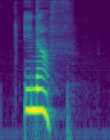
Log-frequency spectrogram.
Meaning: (determiner) Sufficient; all that is required, needed, or appropriate.: 1. Used before a noun in the manner of words like some, a bit of, and so on 2. Used after a noun; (adverb) Sufficiently
- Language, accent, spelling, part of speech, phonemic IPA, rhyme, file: English, Received Pronunciation, enough, determiner / adverb / pronoun / interjection / noun, /ɪˈnʌf/, -ʌf, En-uk-enough.ogg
